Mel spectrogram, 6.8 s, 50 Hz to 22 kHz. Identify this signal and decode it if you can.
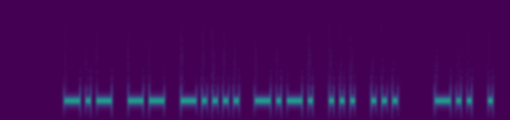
Morse code, heard as a keyed tone, about 17 wpm, 700 Hz. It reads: KM6CSS DE
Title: USA Callsign DE Callsign 17wpm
